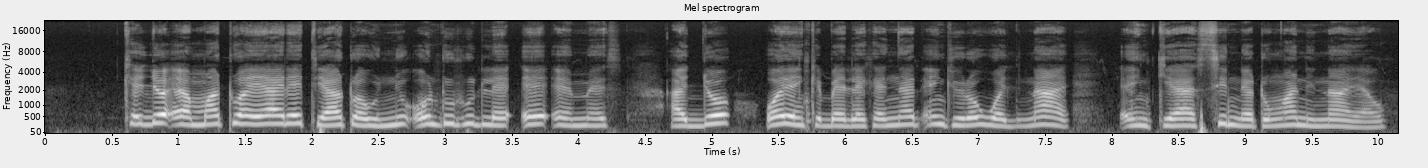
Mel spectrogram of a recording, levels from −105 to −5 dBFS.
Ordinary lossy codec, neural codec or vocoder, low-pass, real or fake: none; none; none; real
